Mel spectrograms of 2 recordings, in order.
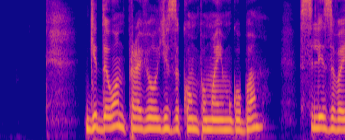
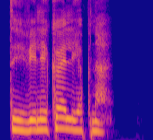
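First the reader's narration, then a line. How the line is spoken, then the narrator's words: Hoarse whisper. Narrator (Russian): хрипло прошептал Гедеон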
